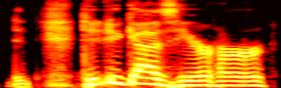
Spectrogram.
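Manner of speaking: ordinary talk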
